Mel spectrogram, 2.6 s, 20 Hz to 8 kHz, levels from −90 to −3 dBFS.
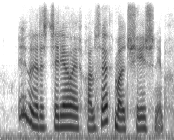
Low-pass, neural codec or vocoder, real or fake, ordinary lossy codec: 7.2 kHz; autoencoder, 22.05 kHz, a latent of 192 numbers a frame, VITS, trained on many speakers; fake; Opus, 24 kbps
